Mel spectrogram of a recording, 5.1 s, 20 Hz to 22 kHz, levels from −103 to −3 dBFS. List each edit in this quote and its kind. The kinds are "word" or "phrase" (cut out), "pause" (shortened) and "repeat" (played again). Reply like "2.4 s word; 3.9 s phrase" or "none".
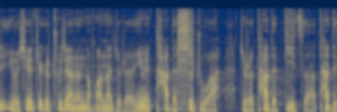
none

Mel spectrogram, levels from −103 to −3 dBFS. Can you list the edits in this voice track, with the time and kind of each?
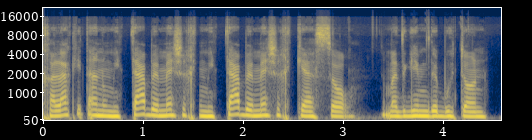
1.6 s repeat

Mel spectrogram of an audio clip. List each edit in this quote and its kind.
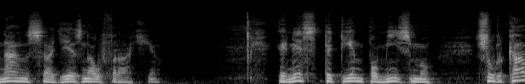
none

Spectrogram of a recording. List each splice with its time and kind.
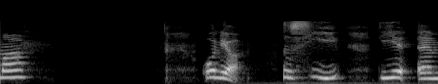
2.8 s word

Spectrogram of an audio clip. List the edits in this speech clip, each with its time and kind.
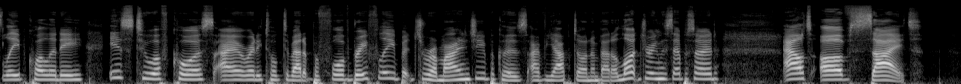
1.0 s pause; 3.5 s word; 4.2 s word; 7.8 s phrase

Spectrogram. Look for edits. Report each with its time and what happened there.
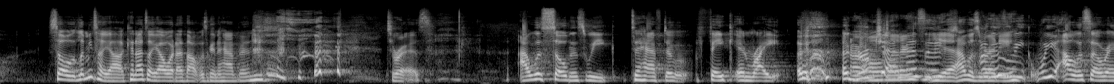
5.7 s word; 6.9 s pause

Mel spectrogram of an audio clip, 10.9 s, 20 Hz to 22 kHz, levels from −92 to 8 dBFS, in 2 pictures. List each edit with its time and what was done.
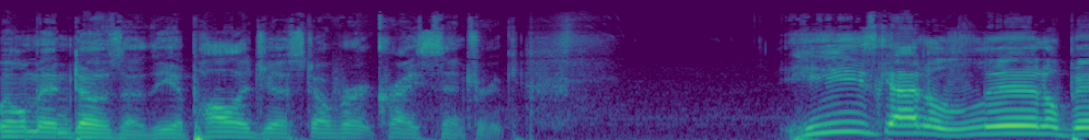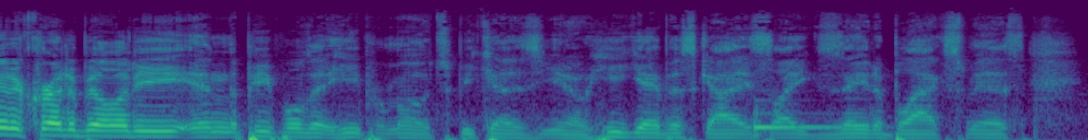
none

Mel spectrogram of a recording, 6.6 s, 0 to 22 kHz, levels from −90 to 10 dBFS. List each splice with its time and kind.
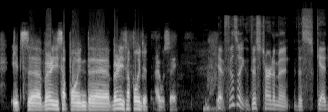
none

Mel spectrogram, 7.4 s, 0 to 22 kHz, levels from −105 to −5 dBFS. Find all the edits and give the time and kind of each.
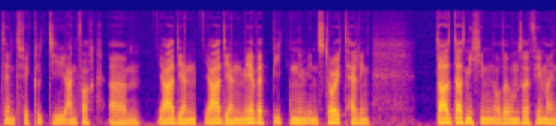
1.3 s pause; 2.6 s repeat; 4.3 s word; 6.2 s phrase

